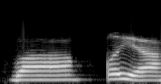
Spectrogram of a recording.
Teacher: وقف کی صورت میں ہم اس کو ہا ساکن سے بدل کر پڑھیں گے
